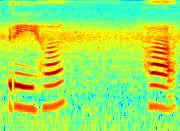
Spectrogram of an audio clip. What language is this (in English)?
Punjabi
